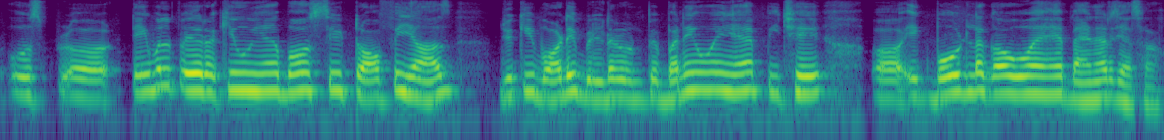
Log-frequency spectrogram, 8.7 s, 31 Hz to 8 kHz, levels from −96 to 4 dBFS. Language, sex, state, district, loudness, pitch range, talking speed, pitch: Hindi, male, Bihar, Purnia, -17 LUFS, 170-220 Hz, 170 wpm, 195 Hz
